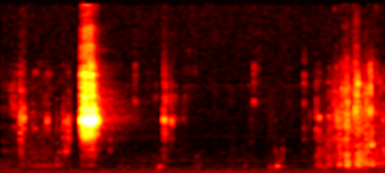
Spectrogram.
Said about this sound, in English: Sip of that. Don't worry, guys, this is orange juice with some vitamin C powder, because, you know, we got to keep our immune system strong out here.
